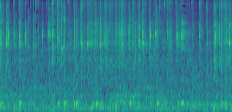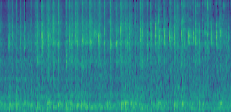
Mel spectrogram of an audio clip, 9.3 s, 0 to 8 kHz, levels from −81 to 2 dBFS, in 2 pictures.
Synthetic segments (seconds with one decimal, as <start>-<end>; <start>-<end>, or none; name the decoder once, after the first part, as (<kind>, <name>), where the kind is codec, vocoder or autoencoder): 1.5-2.6 (autoencoder, DAC-VAE); 4.2-7.6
